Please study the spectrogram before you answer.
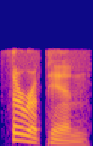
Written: thoroughpin

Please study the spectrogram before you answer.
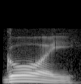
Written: goy

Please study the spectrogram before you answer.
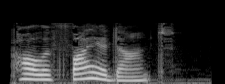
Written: polyphyodont

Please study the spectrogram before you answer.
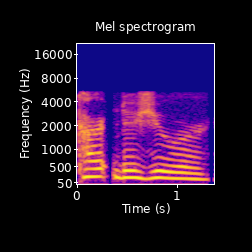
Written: cartes du jour

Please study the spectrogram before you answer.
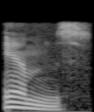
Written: Ems

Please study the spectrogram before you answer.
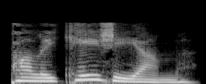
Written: polychasium

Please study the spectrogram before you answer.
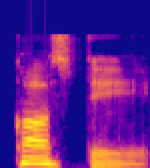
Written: kosti

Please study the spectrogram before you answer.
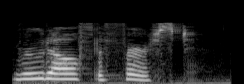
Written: rudolfi

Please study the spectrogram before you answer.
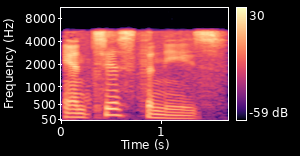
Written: Antisthenes

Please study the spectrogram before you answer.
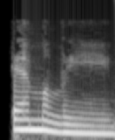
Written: emeline

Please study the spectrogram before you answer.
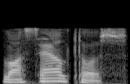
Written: Los Altos

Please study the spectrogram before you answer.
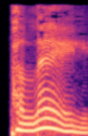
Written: Pelee

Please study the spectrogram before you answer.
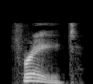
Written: freightless

